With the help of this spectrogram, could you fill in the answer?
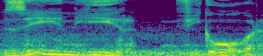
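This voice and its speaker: A man's voice: mid-range voice, very animated, very slow, gravelly, over music, exaggerated voice. A man playing an eccentric, pious immigrant taxi driver with a thick Italian accent and broken grammar in an audio drama. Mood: earnest.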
